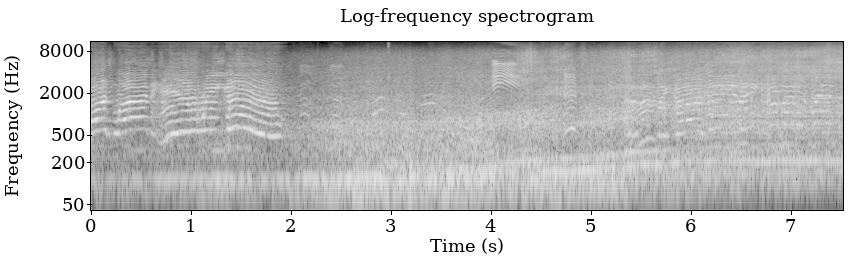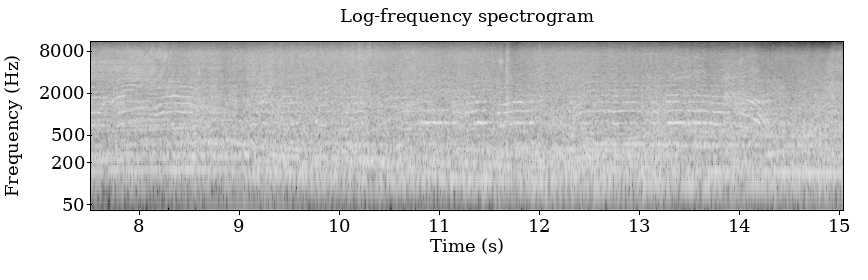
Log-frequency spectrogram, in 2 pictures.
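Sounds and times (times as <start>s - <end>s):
spectator chatter: 0.0s - 14.4s
race car engines droning: 0.0s - 15.0s.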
